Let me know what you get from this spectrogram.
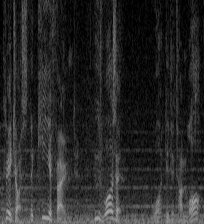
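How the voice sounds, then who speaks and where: A man's voice: on the high side, unhurried, over music. A man voicing a chatty, sympathetic and inquisitive companion in a video game. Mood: curious, wry. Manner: lively, probing, gentle. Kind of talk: dramatic video game voice acting.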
